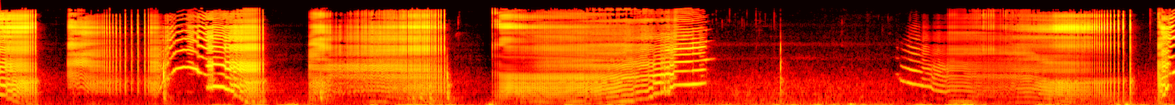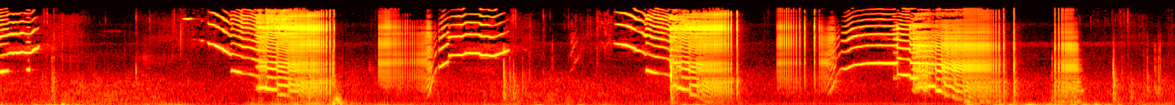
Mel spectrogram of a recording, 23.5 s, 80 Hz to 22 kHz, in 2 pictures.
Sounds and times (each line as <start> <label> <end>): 0.0 front door squeaky open close loud creak 7.2
9.0 front door squeaky open close loud creak 12.3
13.6 front door squeaky open close loud creak 22.6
